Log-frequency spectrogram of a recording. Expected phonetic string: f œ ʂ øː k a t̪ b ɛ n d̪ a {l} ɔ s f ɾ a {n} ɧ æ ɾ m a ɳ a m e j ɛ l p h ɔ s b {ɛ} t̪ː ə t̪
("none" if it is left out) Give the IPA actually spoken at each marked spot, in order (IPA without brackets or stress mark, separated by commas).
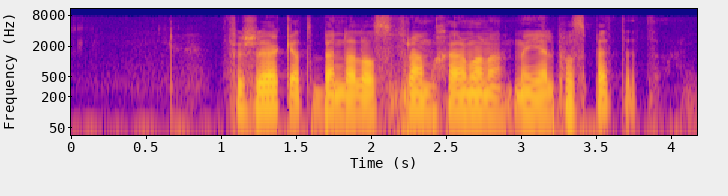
l, m, ɛ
